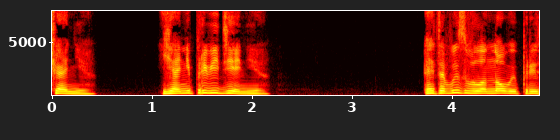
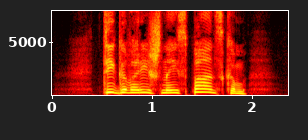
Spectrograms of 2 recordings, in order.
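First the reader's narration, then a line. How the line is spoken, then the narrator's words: Exclaimed in native language. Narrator (Russian): воскликнул один из парней на родном языке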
